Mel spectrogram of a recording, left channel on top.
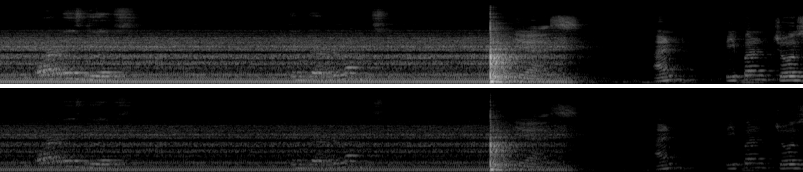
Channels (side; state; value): right; quieter; 11.1 dB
